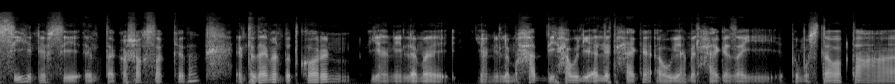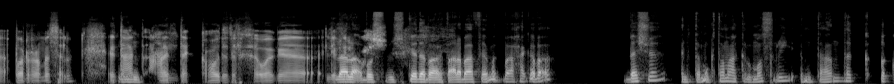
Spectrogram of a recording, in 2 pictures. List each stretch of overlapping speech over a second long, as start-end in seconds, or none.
none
